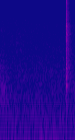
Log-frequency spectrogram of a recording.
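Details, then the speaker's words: Spring-loaded lancet cocked and fired to prick a finger for a blood sugar test: quiet room, then a single sharp snap. "А щоб зарядити ланцет отут тягнемо і потім і воно колить повинно колоти зараз ми подивимося"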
